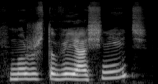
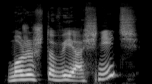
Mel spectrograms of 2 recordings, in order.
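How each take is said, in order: First: It sounds like a polite request for a favor. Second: It sounds angry and demanding.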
